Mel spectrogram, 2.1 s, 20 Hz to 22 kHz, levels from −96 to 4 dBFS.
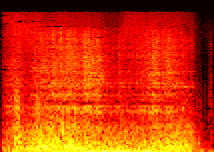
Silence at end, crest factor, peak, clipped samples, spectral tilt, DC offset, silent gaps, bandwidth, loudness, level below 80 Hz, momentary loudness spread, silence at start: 0.1 s; 12 dB; -4 dBFS; under 0.1%; -6 dB/octave; under 0.1%; none; 15.5 kHz; -18 LUFS; -18 dBFS; 5 LU; 0 s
